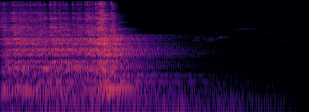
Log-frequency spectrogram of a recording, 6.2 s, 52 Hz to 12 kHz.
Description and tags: Ohrenbetaeubende Crispyness
My "Falltuer Samplepack" deals with the mysterious sounds i recorded from the door to the loft of our appartement :O
The Recordings are made with a Tascam DR-05 in Stereo. I added a low- and hipass and some fadeouts to make the sounds more enjoyable but apart from that it's raw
